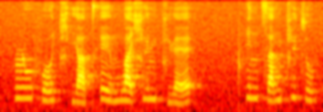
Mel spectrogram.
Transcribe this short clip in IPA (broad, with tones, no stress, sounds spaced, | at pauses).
ɻ u˥ f o˧˥ ʊ̯ t͡ɕʰ j ä˨˩ t̪ʰ e˥˧ ɪ̯ m w ä˥˩ ɕ y˥ n t͡ɕ ɥ ɛ˨˩˦ | pʰ i˥ n t͡s a˧˥ n t͡ɕ y˥ t͡s u˨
